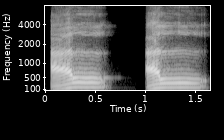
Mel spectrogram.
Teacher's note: lidah itu udah nempel di langit-langit dan nggak ada suara di situ, tapi suaranya malah ke pinggir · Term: inhiraf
